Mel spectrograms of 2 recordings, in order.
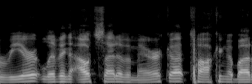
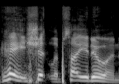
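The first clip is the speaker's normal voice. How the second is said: higher, much louder brash comic heckle; Rodney Dangerfield bit; 5 semitones higher, 9 dB louder than usual. Retold or imitated. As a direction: bark it like a nightclub comic working the room. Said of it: "like Rodney Dangerfield working the room".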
